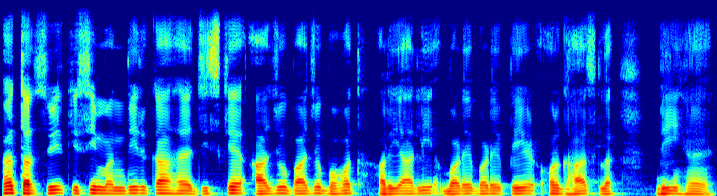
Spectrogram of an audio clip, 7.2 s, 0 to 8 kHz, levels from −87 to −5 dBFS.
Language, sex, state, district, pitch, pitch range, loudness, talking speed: Hindi, male, Gujarat, Valsad, 115 Hz, 110-125 Hz, -19 LUFS, 160 wpm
